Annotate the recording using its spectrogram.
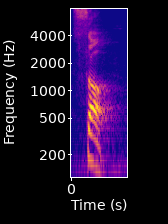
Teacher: તમારું જે મોઢાનું જે આખું જે જડબું છે ને એ એકદમ ઓછું ખુલે, પણ હવા છે ને બહુ જોરદાર ઘસાઈ ઘસાઈને બહાર આવે. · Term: સંઘર્ષી વ્યંજન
